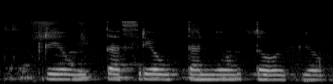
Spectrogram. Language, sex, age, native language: Icelandic, female, 8, Icelandic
